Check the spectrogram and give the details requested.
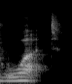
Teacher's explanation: it's got the schwa sound that sounds like a short u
